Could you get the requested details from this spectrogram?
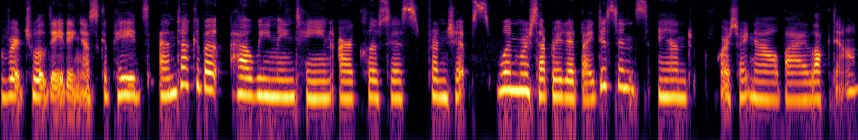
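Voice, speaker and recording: Recorded dry and close with no echo, a woman with a fairly high, somewhat breathy voice speaks at a moderate pace with lively intonation. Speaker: podcast host. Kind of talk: casual chat.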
